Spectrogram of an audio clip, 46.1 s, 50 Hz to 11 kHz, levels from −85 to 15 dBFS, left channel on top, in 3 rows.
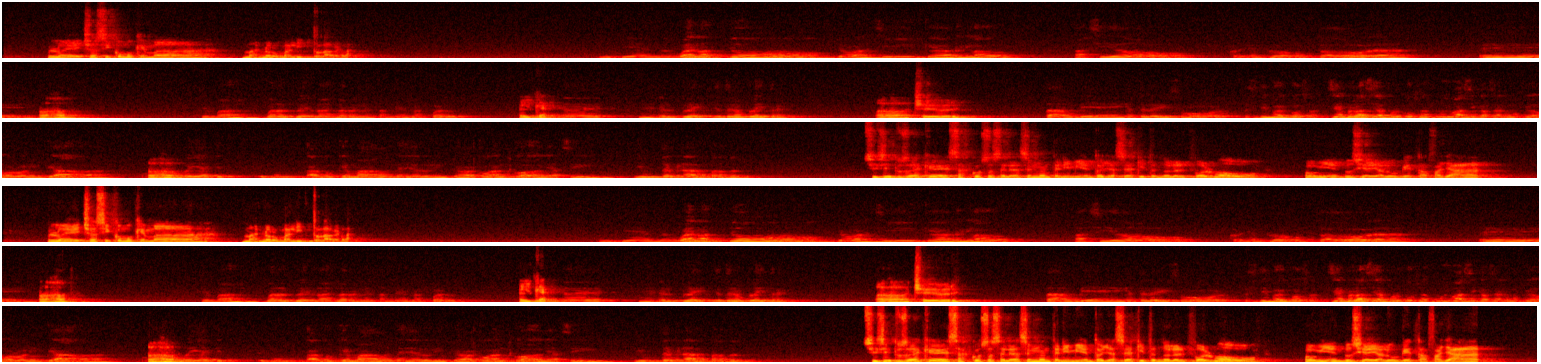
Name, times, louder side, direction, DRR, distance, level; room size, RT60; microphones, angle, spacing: voice 1, 0.5-3.5 15.7-16.1 20.5-20.9 24.1-25.0 32.2-32.5 39.4-43.3 43.8-45.5, right 3 dB, 65° right, 11 dB, 1.0 m, -25 dB
voice 2, 5.9-10.1 10.7-11.9 12.3-14.1 14.8-15.8 17.4-19.9 21.0-21.4 21.7-23.2 25.8-31.8 32.2-33.0 33.3-36.8 37.1-38.2, equal, 10° left, 0 dB, 1.6 m, -35 dB
19.0 x 7.4 x 8.7 m, 1.1 s
head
